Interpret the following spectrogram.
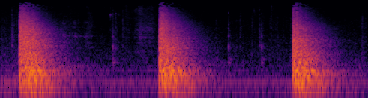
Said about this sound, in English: I thought I heard knocking.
